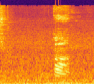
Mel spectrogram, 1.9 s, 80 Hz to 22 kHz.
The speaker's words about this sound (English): And again, I'm just stream of consciousness because I want to be on the road for the next 6 to 7 hours probably with traffic, because I can tell you the traffic's already heavy right now on 95.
